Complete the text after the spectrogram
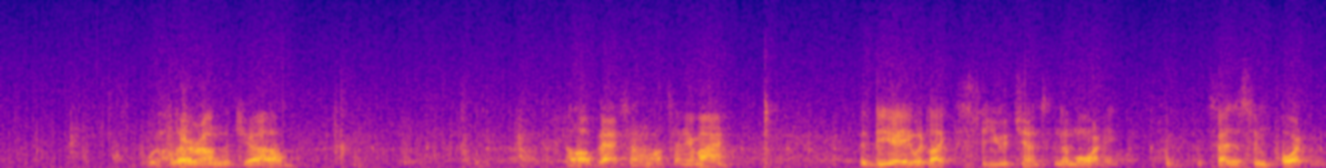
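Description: A second man answers in a firm voice.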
